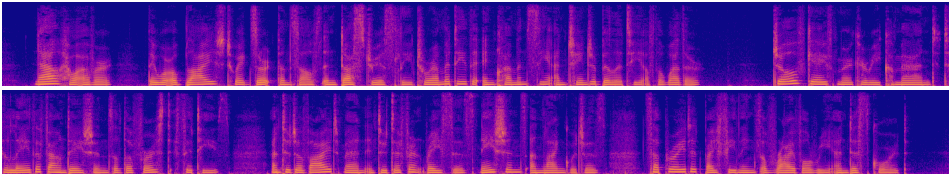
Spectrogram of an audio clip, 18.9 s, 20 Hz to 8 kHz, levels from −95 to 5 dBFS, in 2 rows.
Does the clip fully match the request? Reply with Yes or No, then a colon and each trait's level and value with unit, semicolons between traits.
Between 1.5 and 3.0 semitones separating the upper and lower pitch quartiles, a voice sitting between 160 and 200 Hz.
Yes: narrow, 2.6 semitones; high, 190 Hz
